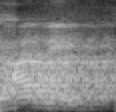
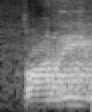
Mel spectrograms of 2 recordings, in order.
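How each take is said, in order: First: The p becomes an h, Noakhali style. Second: The word starts with a standard p sound.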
